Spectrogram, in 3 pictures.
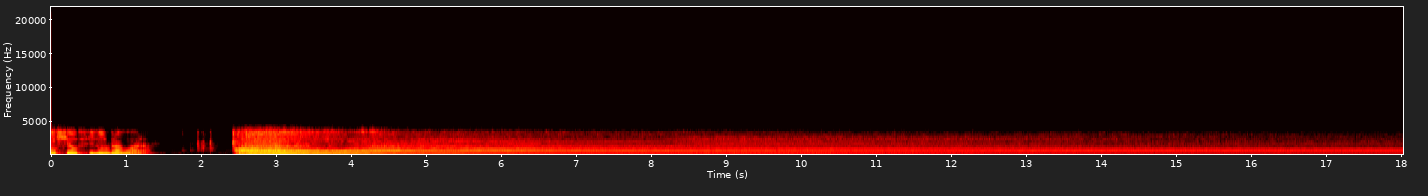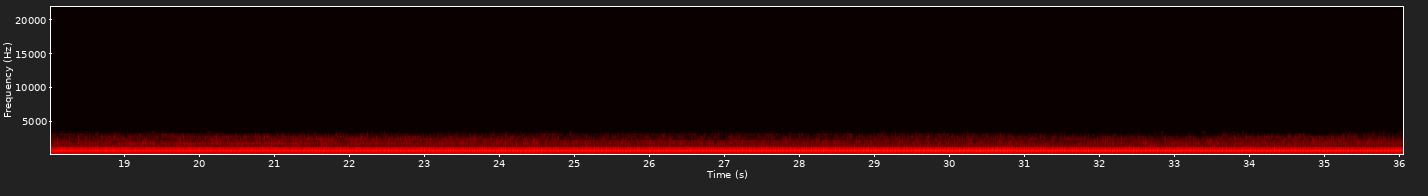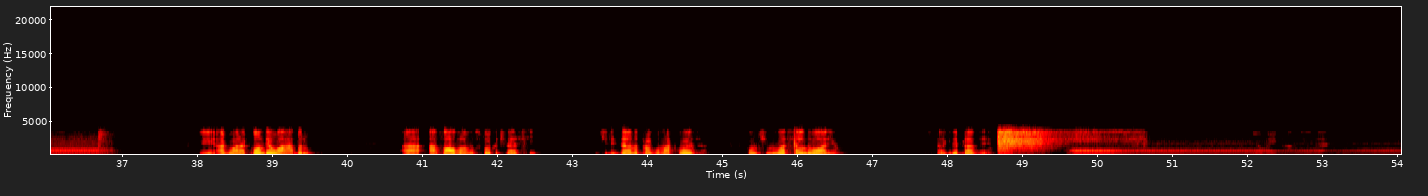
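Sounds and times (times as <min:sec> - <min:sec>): air compressor running: 0:02.0 - 0:37.0, 0:48.6 - 0:54.0.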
